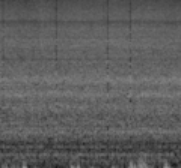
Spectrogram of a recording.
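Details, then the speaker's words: Dyson hot and cool fan after swapping in a donor circuit board, running on cold with oscillation: steady even airflow whoosh, no rattles, scraping or speed hunting; normal operation. "Right, so it's working on cold. I'll just check the oscillation works. Yeah, that seems good."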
